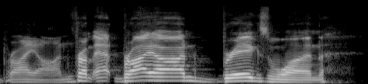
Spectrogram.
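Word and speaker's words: Bryn: has the oh Brian yeah that's how it's pronounced Brian from at Brian Briggs one it's BR r y n it's you'd still say Brian though oh yeah Bri Bri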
